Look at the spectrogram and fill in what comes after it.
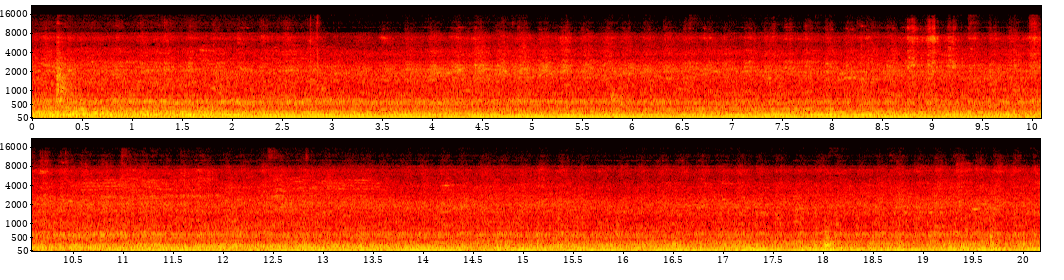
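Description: Express passenger train running steadily, a continuous low rumble with a steady hum underneath.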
